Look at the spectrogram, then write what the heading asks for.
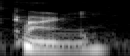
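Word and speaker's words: Kearney: you carne yeah it's Carney but it's it's Kierney it's probably pronounced Carney out there they call it Carney out here you know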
